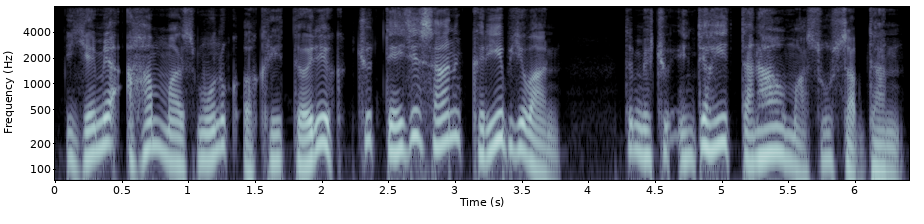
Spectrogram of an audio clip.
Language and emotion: Kashmiri, fearful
